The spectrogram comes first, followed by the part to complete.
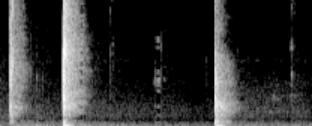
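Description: Three short, sharp taps: one at the very start, one about half a second in, and one about a second and a half in.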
